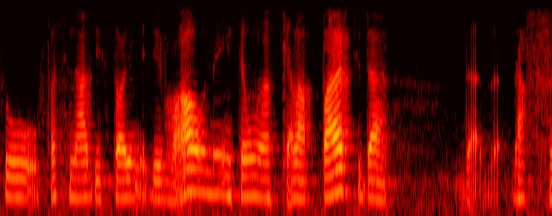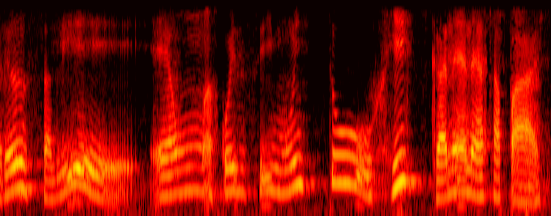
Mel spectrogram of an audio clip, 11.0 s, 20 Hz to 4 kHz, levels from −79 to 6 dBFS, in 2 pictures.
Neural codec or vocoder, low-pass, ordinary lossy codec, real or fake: none; 3.6 kHz; AAC, 16 kbps; real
